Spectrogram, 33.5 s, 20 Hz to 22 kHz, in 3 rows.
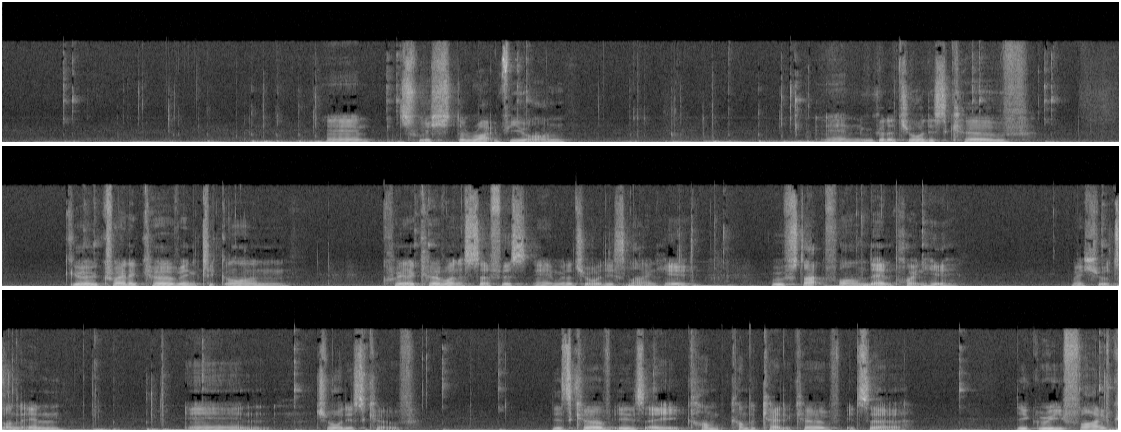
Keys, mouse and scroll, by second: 0.6 click, 1.2 scroll up 1, 2.1 middle click, 2.7 shift+middle click, 3.9 click, 6.2-6.7 scroll down 2, 7.3 shift+middle click, 8.0-8.8 scroll down 1, 9.7-11.5 drag, 16.0-17.4 scroll up 1, 17.5 shift+middle click, 18.2-19.3 scroll down 1, 20.4-22.2 shift+drag, 22.5-23.0 scroll up 1, 23.4 shift+middle click, 24.3-32.8 drag.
